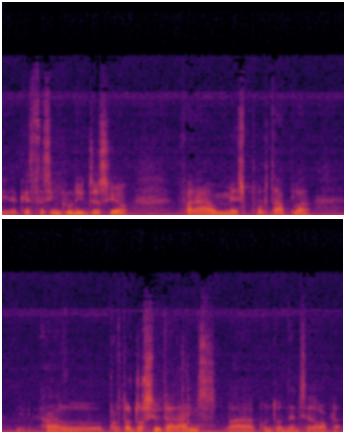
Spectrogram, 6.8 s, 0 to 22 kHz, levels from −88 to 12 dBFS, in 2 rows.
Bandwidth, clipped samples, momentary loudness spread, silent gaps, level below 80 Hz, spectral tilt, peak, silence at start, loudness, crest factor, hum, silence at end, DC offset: over 20 kHz; under 0.1%; 11 LU; none; -42 dBFS; -4.5 dB/octave; -8 dBFS; 0 s; -27 LUFS; 20 dB; none; 0 s; under 0.1%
